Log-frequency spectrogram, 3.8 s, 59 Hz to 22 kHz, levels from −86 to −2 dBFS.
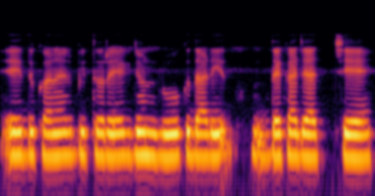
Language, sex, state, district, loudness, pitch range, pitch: Bengali, female, Assam, Hailakandi, -14 LUFS, 195-205 Hz, 195 Hz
